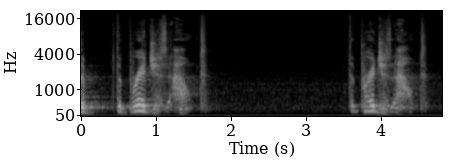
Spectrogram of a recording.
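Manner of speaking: hushed, soft, very quiet voice. Retelling a man answering the driver: acting out a soft reply. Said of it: "And the man softly replied".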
